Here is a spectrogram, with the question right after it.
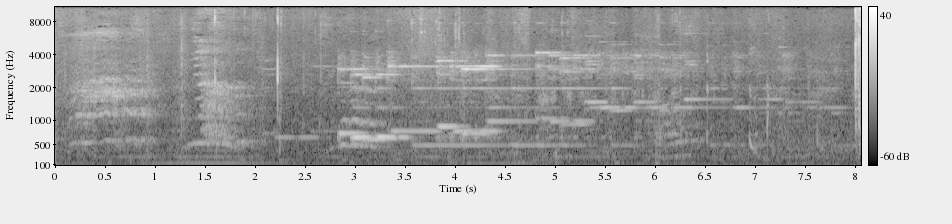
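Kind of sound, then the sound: signal or alarm, doorbell ringing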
